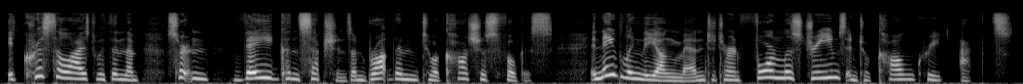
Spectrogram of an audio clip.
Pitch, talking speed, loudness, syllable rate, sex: 240 Hz, 145 wpm, -21 LUFS, 4.5 syllables/s, female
